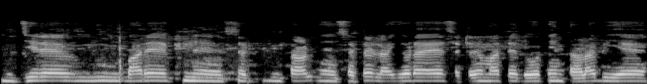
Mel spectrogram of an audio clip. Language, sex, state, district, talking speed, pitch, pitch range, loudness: Marwari, male, Rajasthan, Nagaur, 130 wpm, 165 Hz, 155-170 Hz, -17 LUFS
